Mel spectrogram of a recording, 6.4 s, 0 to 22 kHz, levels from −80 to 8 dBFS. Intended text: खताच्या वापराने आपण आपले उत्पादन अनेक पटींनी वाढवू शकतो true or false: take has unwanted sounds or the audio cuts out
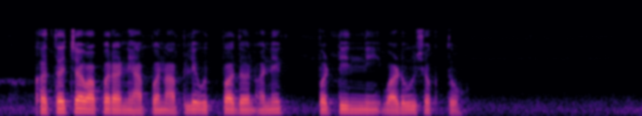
false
